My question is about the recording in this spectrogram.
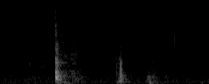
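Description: Three faint clicks of handling as the stitched fabric is drawn out from under the sewing machine's presser foot.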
